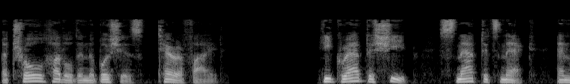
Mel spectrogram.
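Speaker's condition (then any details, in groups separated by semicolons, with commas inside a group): No condition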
